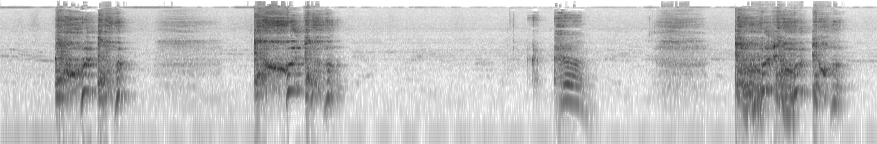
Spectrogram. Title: BEST EVER- Bronchitis Coughing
